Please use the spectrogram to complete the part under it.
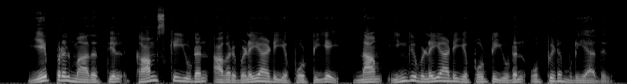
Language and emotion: Tamil, neutral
